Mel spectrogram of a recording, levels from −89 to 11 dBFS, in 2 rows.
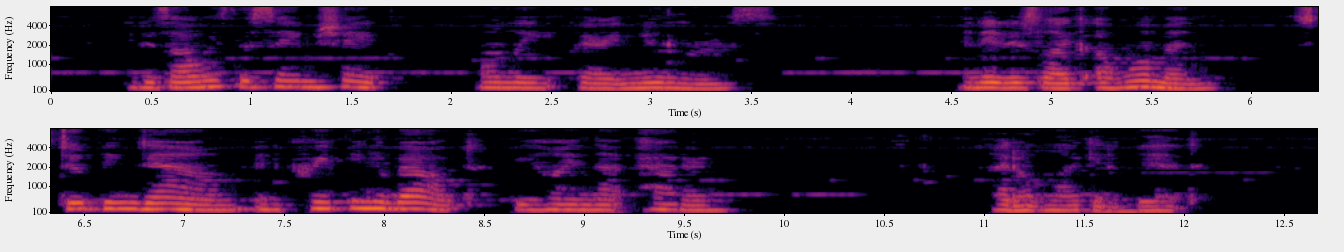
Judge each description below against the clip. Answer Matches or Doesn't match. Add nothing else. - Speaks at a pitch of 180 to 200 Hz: Matches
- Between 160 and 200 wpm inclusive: Doesn't match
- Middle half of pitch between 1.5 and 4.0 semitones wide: Matches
